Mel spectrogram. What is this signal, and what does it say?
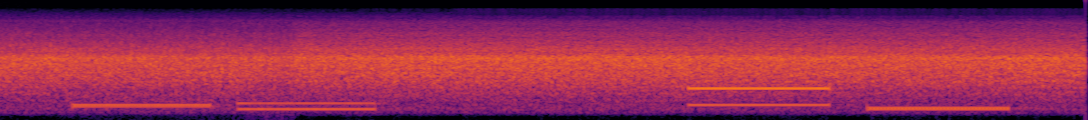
Aircraft SELCAL, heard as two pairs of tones, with radio static. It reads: DE-BF EM-BC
